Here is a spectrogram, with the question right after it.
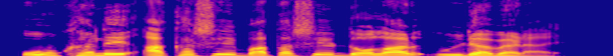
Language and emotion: Bengali, neutral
